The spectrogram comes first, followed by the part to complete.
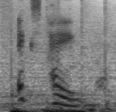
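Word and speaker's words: XPENG: actually pronounce the name we call it x-pain explained that's quite simple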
